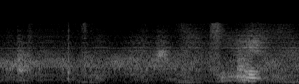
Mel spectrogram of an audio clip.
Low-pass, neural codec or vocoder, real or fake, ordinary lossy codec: 7.2 kHz; codec, 44.1 kHz, 0.9 kbps, DAC; fake; none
